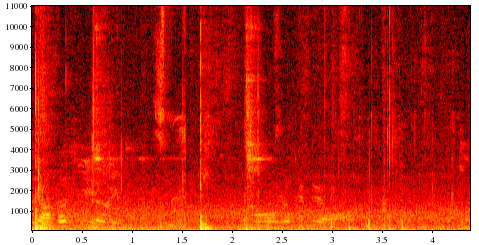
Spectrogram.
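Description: A football being kicked on an artificial-turf pitch: two sharp thuds, the louder one at the very start and another about a second and a half later.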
